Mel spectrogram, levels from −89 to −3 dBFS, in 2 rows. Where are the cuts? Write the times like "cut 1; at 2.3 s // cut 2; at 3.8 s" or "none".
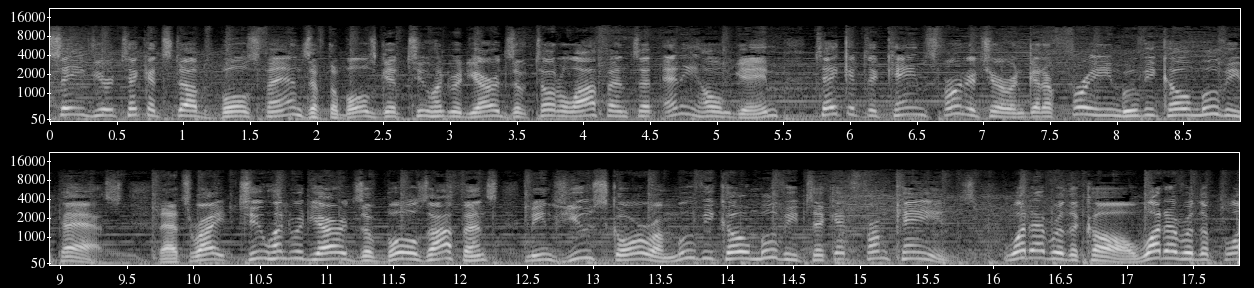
none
